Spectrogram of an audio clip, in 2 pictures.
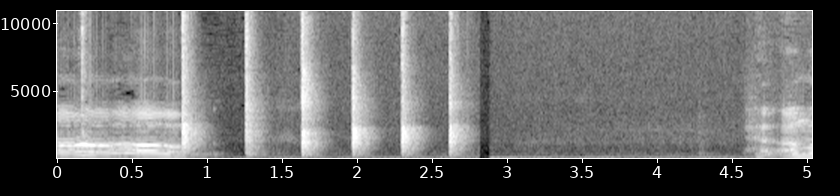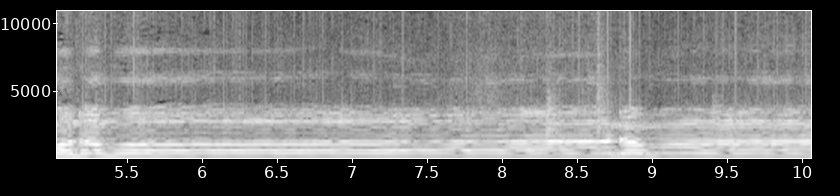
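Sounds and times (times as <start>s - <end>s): sharp hand claps: 0.2s - 2.8s.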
